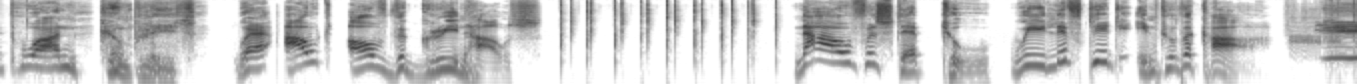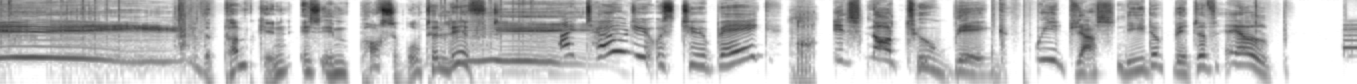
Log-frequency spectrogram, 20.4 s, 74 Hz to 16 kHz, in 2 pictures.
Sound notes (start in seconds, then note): 9.7 straining; 16.1 snorts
